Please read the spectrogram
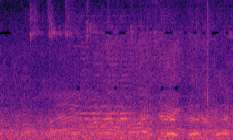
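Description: Crowd of onlookers talking and calling out over one another; from about half a second in, a voice rises and falls in a wavering cry, loudest near the end.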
